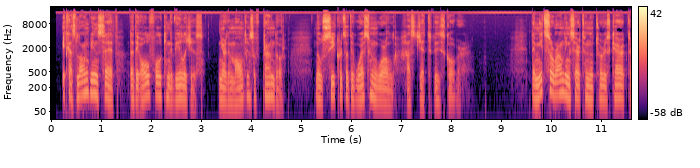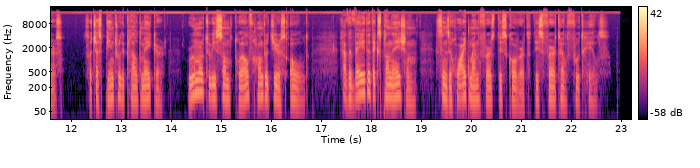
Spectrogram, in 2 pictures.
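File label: male English documentary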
